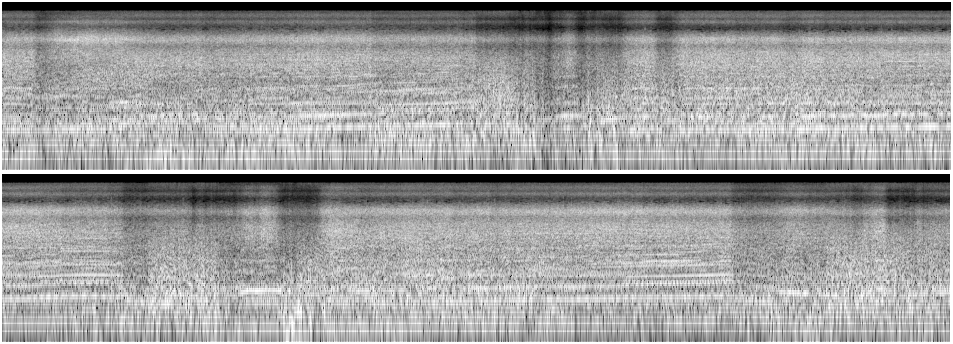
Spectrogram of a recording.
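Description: Other race car engines roar close by.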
